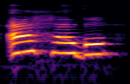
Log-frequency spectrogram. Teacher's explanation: ഹ തൊണ്ടയുടെ മധ്യഭാഗം വസത്തുൽ ഹൽക്ക് സൗണ്ടിനെ വ്യക്തമാക്കി കൊടുക്കുക. ദാല് കൽക്കലയുടെ ലെറ്റർ ആയതുകൊണ്ട് സുക്കൂനാവുമ്പോൾ ഫുൾ സുക്കൂന് കൊടുത്തിട്ട് ഉച്ചരിക്കാൻ ശ്രദ്ധിക്കുക.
